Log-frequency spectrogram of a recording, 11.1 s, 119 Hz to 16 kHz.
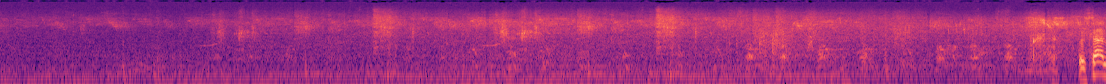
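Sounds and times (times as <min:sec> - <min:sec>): rustling in straw: 0:02.1 - 0:11.0.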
